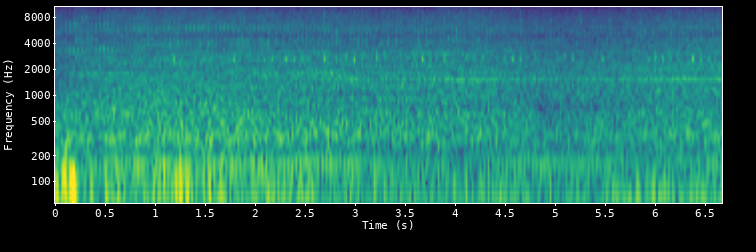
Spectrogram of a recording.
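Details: 2018 VW GTI Mk7.5 at idle: a faint, fast, high-pitched chirp riding above a steady engine note. The source of the chirp is unknown.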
